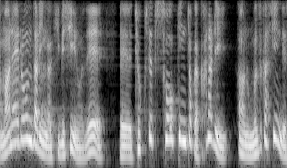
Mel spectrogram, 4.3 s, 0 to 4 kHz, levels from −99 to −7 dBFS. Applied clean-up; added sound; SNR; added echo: neural mask model DeepFilterNet 3.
